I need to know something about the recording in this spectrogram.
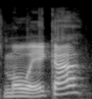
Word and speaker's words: Moeka: It's Moeka? I mean, we, in the Netherlands, we would pronounce that as an ooh.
